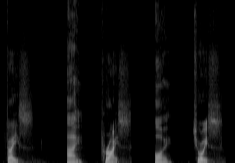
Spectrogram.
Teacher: Дифтонги первой группы сужающиеся, то есть они скользят от более открытого в закрытый звук. 3 дифтонга скользят в ненапряженный «и». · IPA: /eɪ/ /aɪ/ /ɔɪ/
